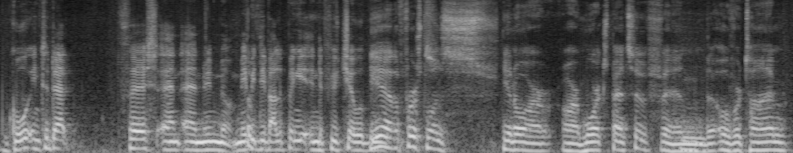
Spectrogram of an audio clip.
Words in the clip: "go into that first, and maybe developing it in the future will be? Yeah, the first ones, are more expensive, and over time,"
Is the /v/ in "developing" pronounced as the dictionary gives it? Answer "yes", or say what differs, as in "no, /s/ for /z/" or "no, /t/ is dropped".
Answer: yes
